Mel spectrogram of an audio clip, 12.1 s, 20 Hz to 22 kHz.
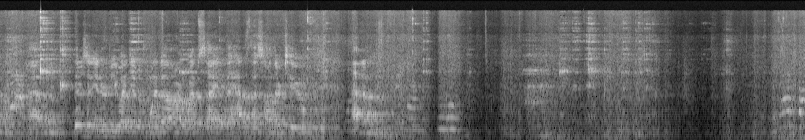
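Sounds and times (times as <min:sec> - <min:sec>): faint hall room noise: 0:00.0 - 0:12.0
man speaking into microphone: 0:00.4 - 0:06.0.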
